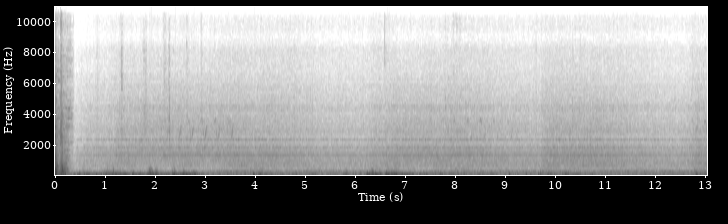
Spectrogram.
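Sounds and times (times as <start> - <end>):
van engine idling: 3.2 - 13.0.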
